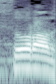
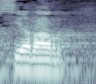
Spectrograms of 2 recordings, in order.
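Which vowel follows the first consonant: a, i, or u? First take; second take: a; i. First: The first vowel is an a sound. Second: The first vowel is an i sound. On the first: "وأجاز بعضهم الفتح" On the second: "وكذلك بعضهم الكسر"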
